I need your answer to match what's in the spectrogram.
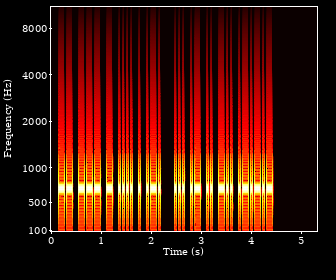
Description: Morse code, heard as a keyed tone, about 30 wpm, 700 Hz. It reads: MOTHER SAID.
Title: Sentences from Top 1000 Words - Review Part 4 - 30wpm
